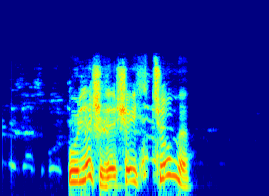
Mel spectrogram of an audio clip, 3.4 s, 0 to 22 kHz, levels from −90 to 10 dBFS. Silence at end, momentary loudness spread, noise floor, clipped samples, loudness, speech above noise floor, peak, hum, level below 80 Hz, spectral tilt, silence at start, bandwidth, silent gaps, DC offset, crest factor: 1 s; 8 LU; -77 dBFS; under 0.1%; -12 LUFS; 65 dB; 0 dBFS; none; -54 dBFS; -4 dB/octave; 0.85 s; 7.8 kHz; none; under 0.1%; 14 dB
